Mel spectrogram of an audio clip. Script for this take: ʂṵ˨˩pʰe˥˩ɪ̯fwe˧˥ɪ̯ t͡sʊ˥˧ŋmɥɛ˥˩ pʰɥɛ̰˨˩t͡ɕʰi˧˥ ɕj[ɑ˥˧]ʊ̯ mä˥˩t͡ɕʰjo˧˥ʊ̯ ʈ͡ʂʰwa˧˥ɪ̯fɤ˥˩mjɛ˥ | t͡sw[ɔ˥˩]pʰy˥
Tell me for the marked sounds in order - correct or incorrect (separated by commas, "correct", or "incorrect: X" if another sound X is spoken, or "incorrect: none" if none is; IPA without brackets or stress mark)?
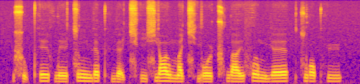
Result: correct, incorrect: ɔ˥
